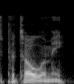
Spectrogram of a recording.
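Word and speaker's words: Ptolemy: It's Pleamy.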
